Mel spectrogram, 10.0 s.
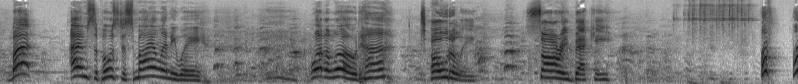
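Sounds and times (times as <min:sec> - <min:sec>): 
speech: 0:00.1 - 0:00.4, 0:01.0 - 0:02.8, 0:03.9 - 0:06.2, 0:06.8 - 0:07.8
laughter: 0:02.4 - 0:09.1
shuffling: 0:07.7 - 0:09.5
dog barking: 0:09.5 - 0:09.9.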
